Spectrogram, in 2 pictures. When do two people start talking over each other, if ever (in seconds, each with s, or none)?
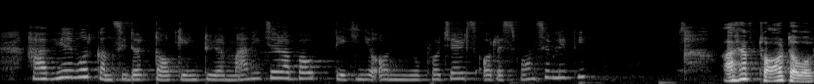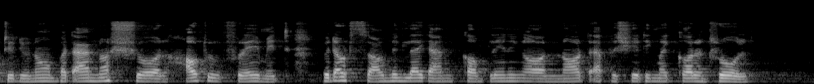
none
